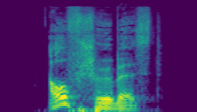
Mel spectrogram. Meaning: second-person singular dependent subjunctive II of aufschieben
- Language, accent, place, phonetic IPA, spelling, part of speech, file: German, Germany, Berlin, [ˈaʊ̯fˌʃøːbəst], aufschöbest, verb, De-aufschöbest.ogg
